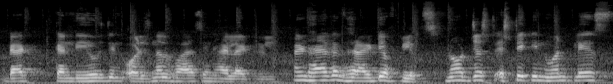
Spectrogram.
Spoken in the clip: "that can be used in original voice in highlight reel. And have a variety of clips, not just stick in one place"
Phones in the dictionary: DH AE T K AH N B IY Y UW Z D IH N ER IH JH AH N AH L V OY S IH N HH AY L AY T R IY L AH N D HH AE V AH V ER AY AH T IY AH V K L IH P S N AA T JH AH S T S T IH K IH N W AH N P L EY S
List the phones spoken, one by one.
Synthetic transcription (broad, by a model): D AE T K AH N B IY Y UW Z D IH N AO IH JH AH N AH L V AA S IH N HH AY L AY T R IY L AH N D HH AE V AH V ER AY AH T IY AH V K L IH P S N AA T JH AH S T S T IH K IH N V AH N P L EY S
